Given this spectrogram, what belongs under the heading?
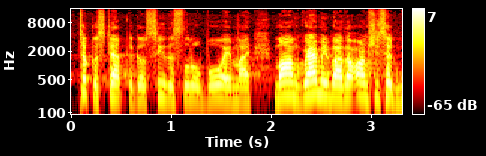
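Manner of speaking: ordinary talk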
